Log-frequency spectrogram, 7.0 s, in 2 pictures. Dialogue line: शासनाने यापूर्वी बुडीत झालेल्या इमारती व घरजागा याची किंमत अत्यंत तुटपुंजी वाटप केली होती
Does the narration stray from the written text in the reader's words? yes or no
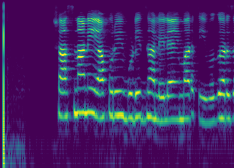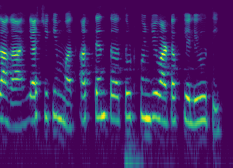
no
